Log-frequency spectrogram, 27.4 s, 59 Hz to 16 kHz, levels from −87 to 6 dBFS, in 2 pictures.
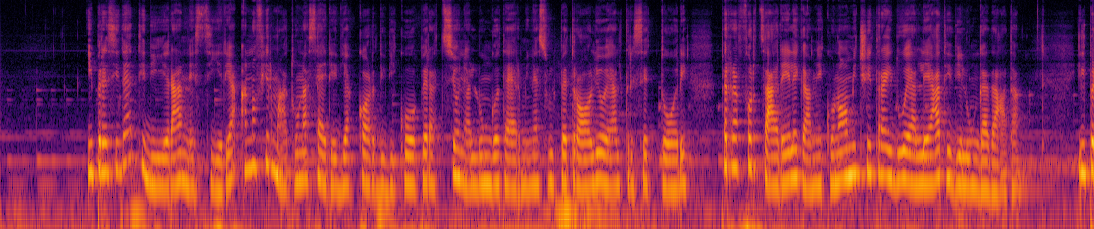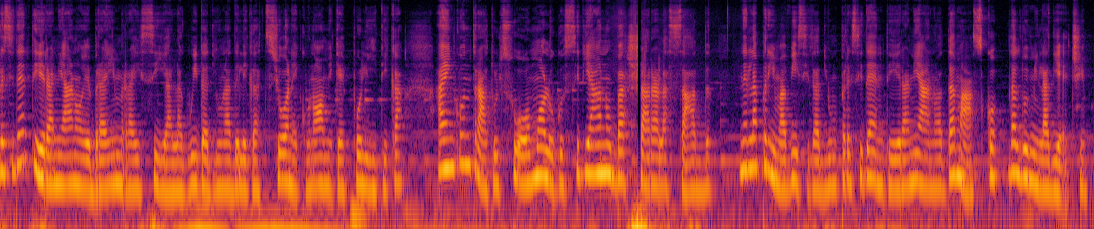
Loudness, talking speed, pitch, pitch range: -18 LUFS, 145 wpm, 175 Hz, 165-210 Hz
